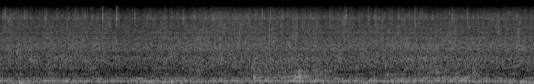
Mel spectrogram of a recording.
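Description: Scallops and chorizo frying in oil and garlic butter in a frying pan: a steady sizzling hiss, with a low steady hum underneath.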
